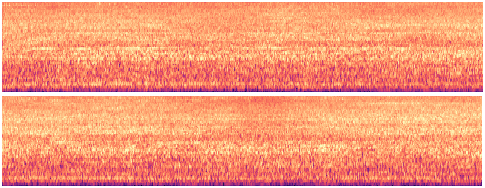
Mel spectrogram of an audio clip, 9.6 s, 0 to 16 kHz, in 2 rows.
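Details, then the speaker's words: 1997 Hoover Dirt Finder Power Drive self-propelled upright vacuum, model U6331-930, Elite style, running: steady, even motor roar with smooth airy hiss, no rattles, surging or belt slap; exceptionally smooth, surprisingly quiet, normal running. "all right as you can see this thing runs exceptionally smooth surprisingly it's pretty quiet for what it is"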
